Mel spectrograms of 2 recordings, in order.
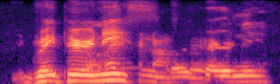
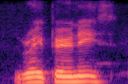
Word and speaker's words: Great Pyrenees: How do you pronounce the other dog? Great Pyrenees. Great Pyrenees.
